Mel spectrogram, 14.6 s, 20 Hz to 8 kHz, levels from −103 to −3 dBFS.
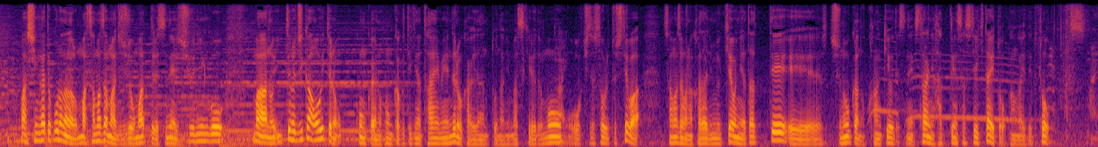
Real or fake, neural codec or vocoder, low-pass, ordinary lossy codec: real; none; 7.2 kHz; none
